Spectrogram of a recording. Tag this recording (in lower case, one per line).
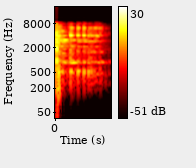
domestic sounds
coin (dropping)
